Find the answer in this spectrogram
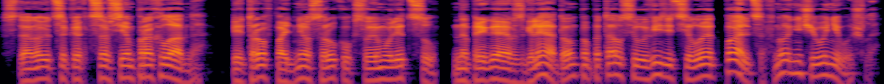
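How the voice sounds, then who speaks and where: A man with a low voice reads a novel aloud in steady, measured narration. The recording is dry and close, with no room sound. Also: dry recording. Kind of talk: audiobook narration.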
